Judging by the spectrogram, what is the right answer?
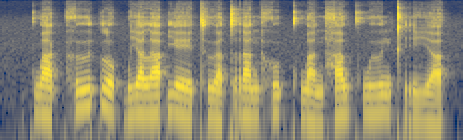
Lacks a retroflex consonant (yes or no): yes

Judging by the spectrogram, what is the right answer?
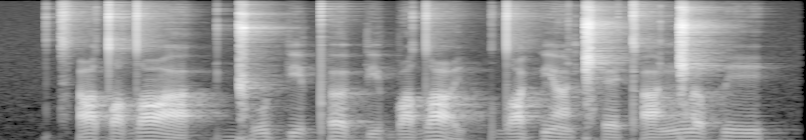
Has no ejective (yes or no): no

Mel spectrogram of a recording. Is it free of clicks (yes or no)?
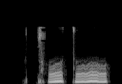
no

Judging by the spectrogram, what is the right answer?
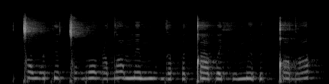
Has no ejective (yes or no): yes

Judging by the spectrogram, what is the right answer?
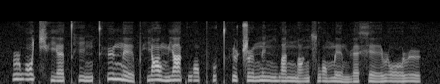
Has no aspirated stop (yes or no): no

